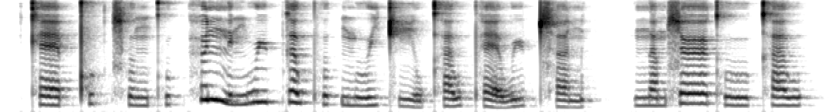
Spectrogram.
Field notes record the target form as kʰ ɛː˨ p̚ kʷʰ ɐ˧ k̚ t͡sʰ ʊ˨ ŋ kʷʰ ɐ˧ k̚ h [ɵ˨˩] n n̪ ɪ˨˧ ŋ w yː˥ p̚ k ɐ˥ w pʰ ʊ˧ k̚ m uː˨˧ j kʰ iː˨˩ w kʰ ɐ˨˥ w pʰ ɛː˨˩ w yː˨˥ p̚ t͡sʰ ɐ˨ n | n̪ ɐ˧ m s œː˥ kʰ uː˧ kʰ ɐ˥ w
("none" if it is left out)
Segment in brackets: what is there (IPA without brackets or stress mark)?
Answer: ɵ˥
